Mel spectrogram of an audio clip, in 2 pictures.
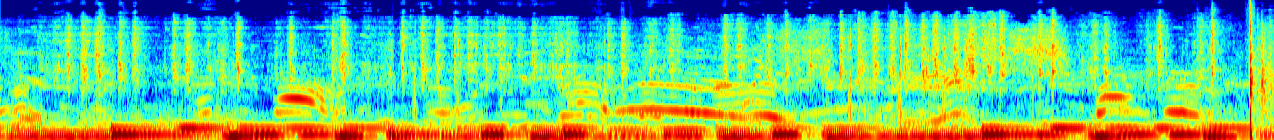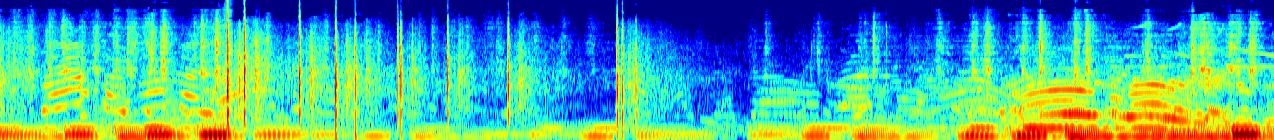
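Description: Andean festive dance music with a low, repeating bass figure under a high, sliding melody line. It thins out about eight seconds in and picks up again near the end. A few sharp clicks fall around the middle.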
